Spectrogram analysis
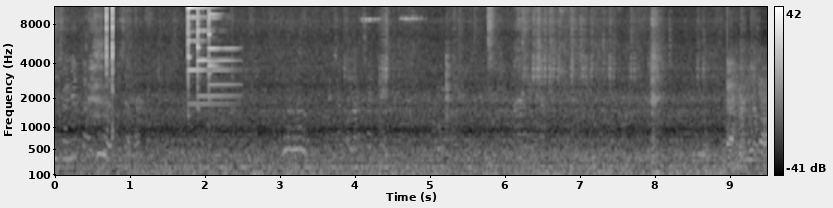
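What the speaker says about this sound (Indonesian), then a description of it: "Pukul 15:41, kereta api Kamandaka diberangkatkan kembali dari stasiun Purwokerto tepat sesuai jadwal" The Kamandaka passenger train departs Purwokerto station with a low steady rumble of moving rail cars, short whistle-like tones early on, and people talking throughout.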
